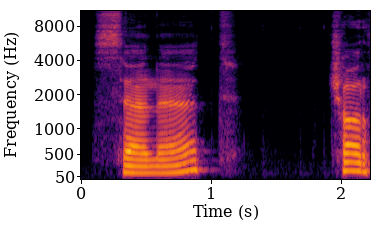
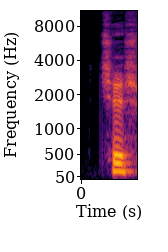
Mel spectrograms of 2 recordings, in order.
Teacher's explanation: Yəni burada olan k samiti g-ya keçmir.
